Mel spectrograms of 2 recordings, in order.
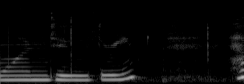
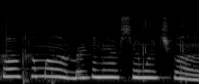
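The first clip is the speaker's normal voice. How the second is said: high, cheery mock coaxing; pitched-up pep; coaxing babysitter; 6 semitones higher than usual. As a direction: imitate a babysitter drumming up fun. Babysitter coaxing reluctant kid, retold.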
